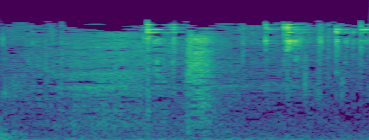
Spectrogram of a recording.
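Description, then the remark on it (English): A small package taken from a desk drawer is unwrapped, with a quick run of crinkling, rustling paper and a few brief sharper rattles over a low background hum, no voices. “Not a very big package at that. Here, I'll open it up.”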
